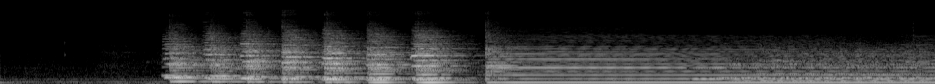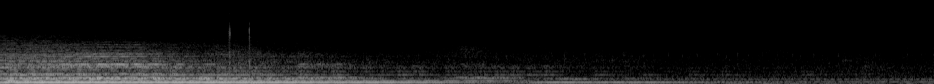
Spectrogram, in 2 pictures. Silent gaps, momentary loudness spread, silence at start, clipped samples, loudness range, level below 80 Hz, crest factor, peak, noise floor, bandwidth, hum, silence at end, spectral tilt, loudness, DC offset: none; 22 LU; 0 s; under 0.1%; 21 LU; -52 dBFS; 20 dB; -8 dBFS; -53 dBFS; 11.5 kHz; none; 0.25 s; -8 dB/octave; -26 LUFS; under 0.1%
